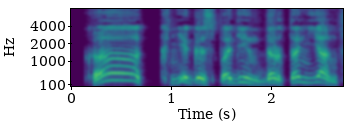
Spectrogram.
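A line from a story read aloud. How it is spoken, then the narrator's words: Shouting official. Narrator (Russian): закричал комиссар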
